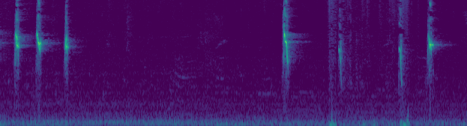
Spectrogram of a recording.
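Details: Cucak kurincang, a bulbul also called kuniran or kutilang sutra, giving three quick bright chirps, then a pause, then more scattered sharp notes mixed with soft low knocks.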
